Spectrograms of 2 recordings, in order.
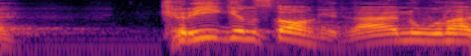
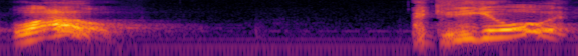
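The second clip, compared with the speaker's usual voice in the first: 1 amazed realization; 5 semitones higher, 6 dB louder than usual. Acted. Newsboy realizes the news.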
